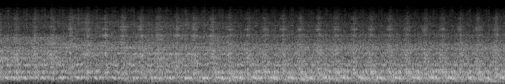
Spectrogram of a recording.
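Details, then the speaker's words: 1929 Austin Heavy 12 after magneto, dynostart and carb checks, extra fuel added to the float: uneven coughs about one and a half per second while cranking, never catching; fuel later seen leaking from the back of the carb. "it's definitely wanting to go it's coughing come on that"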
